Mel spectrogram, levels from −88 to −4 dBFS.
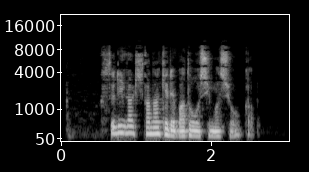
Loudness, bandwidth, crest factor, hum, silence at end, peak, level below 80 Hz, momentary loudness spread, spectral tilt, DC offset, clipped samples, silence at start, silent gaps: -25 LUFS; 9.4 kHz; 18 dB; none; 0.45 s; -8 dBFS; -64 dBFS; 16 LU; -4.5 dB/octave; under 0.1%; under 0.1%; 0.55 s; none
